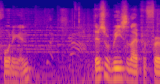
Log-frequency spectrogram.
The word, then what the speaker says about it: Groningen: Like, there's a reason I prefer Groningen, the Groningen, I'm pretty sure it's pronounced Groningen.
